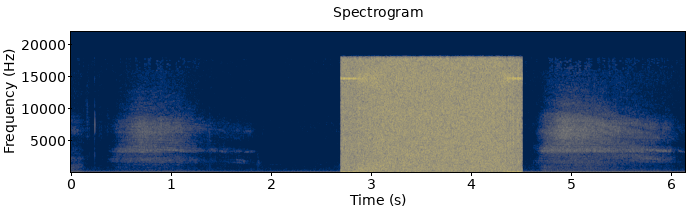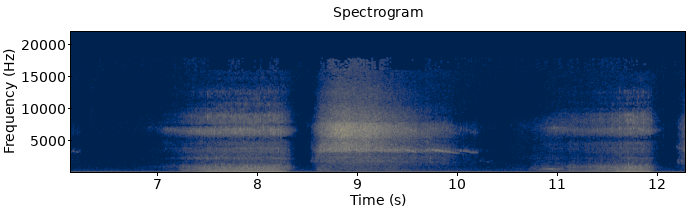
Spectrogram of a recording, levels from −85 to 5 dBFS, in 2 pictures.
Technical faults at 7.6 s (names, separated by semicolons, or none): none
